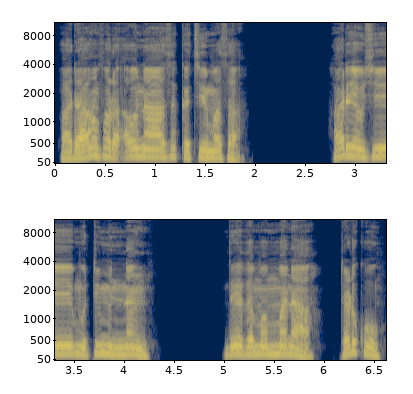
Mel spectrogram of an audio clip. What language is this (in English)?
Hausa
